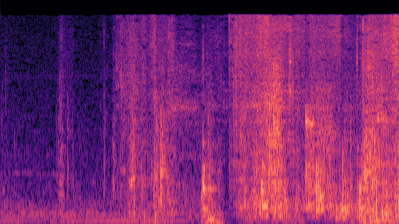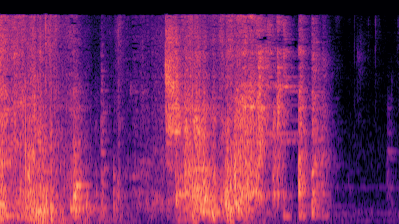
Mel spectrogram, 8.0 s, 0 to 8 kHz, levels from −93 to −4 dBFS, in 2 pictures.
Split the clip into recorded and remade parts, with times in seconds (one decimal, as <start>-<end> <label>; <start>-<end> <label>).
0.0-2.1 recorded; 2.1-5.0 remade; 5.0-5.4 recorded; 5.4-6.4 remade; 6.4-8.0 recorded

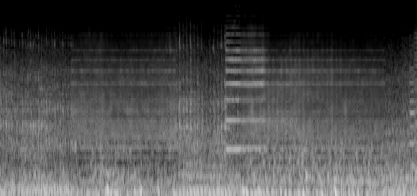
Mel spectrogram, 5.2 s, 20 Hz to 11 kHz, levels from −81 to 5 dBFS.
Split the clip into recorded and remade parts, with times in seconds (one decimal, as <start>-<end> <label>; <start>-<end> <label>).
0.0-0.9 recorded; 0.9-2.2 remade; 2.2-3.0 recorded; 3.0-4.8 remade; 4.8-5.2 recorded

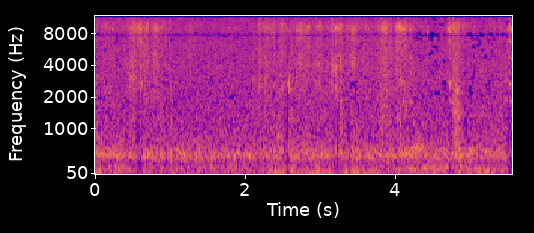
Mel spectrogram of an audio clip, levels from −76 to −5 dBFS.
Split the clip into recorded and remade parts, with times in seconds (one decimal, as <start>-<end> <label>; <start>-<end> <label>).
0.0-5.6 recorded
